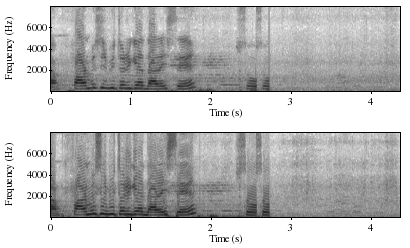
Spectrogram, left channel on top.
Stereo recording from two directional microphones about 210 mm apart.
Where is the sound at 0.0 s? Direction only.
35° right (ahead or behind).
